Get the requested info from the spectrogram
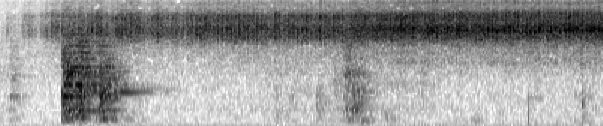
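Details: Eastern diamondback rattlesnake rattling, a steady high buzz running through the clip, opened by a short loud rustling burst near the start and a softer scuffling sound midway, with a couple of sharp clicks late on.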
